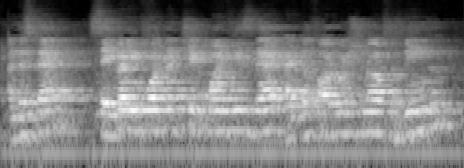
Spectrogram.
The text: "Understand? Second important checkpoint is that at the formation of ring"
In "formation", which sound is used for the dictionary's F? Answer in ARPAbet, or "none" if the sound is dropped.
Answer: F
